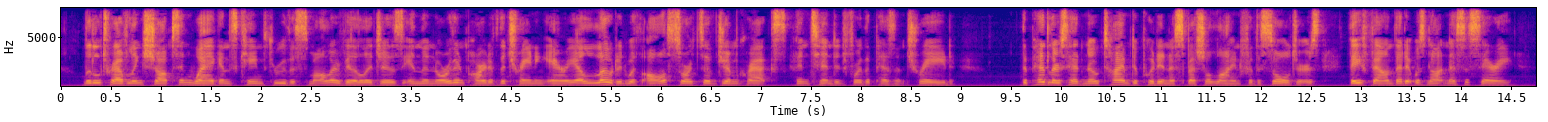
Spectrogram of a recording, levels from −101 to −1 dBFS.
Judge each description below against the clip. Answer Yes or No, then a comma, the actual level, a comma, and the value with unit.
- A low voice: No, medium, 160 Hz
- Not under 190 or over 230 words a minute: Yes, fast, 205 wpm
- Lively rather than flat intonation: No, average, 3.0 semitones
